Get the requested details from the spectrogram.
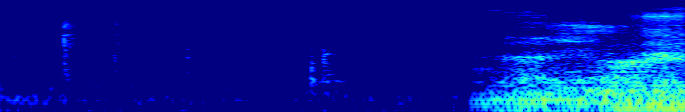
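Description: A glass door swings open.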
